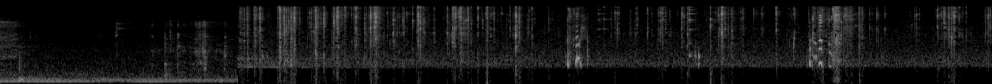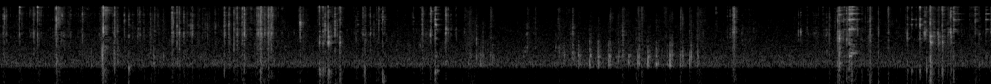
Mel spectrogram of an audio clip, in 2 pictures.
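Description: Irregular light metallic clicks and clinks as a sheet-metal inter-cylinder baffle and its spring hook are worked into place between the cylinders of a Lycoming O-320 aircraft engine.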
